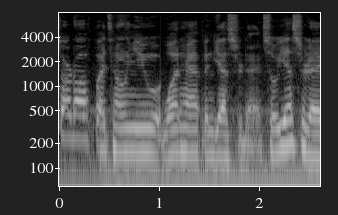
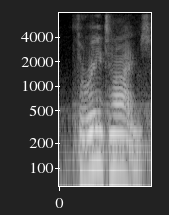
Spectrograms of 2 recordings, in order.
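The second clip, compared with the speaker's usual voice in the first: much louder and much lower, punching THREE; exasperated shout; 8 semitones lower, 11 dB louder than usual. Real, not acted. Venting to viewers about endless walk-throughs, loud exasperated shout. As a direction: yell the count out in disbelief.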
